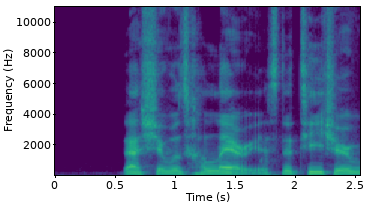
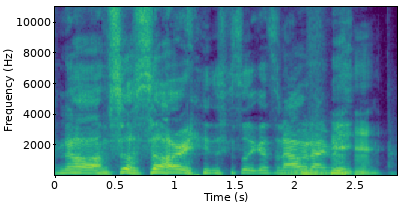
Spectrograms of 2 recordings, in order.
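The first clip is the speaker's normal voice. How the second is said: high, loud words breaking with laughter; laughing apology; 8 semitones higher, 12 dB louder than usual. Retold or imitated. Retelling an apology to an offended partner, laughing. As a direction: apologize loudly through helpless laughter.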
